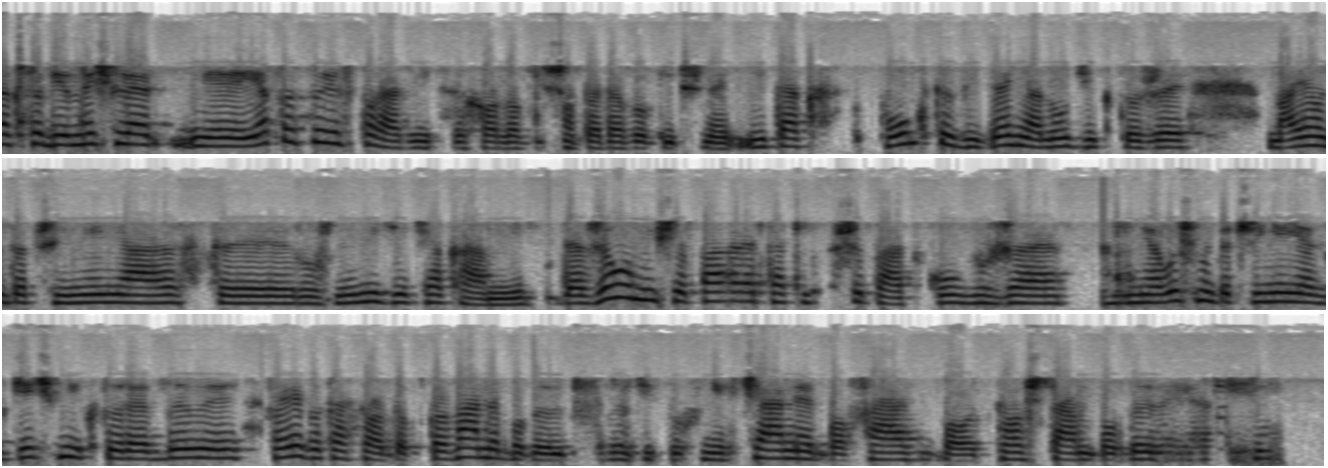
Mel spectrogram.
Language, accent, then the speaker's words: Polish; Podlaskie Voivodeship, Poland; przynajmniej w naszych stronach, ja jestem z Podlasia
